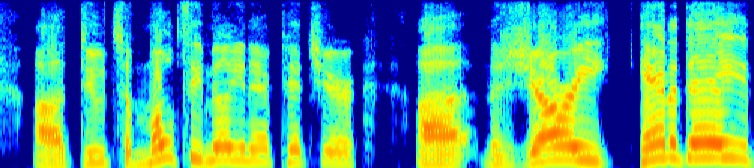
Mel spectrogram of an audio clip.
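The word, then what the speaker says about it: Canady: to multimillionaire pitcher Najari Canaday. Did I say it right? I think it's Kennedy, but yeah, All right.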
